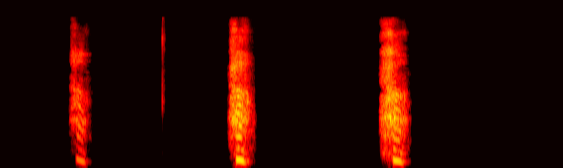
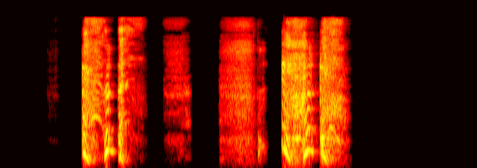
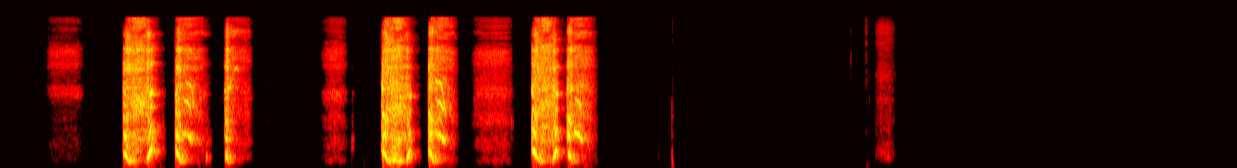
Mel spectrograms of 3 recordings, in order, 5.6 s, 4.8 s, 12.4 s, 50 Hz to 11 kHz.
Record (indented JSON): {
  "exhalation_length": "5.6 s",
  "exhalation_amplitude": 18413,
  "exhalation_signal_mean_std_ratio": 0.22,
  "cough_length": "4.8 s",
  "cough_amplitude": 32745,
  "cough_signal_mean_std_ratio": 0.38,
  "three_cough_length": "12.4 s",
  "three_cough_amplitude": 32654,
  "three_cough_signal_mean_std_ratio": 0.3,
  "survey_phase": "alpha (2021-03-01 to 2021-08-12)",
  "age": "45-64",
  "gender": "Female",
  "wearing_mask": "No",
  "symptom_fatigue": true,
  "symptom_headache": true,
  "smoker_status": "Ex-smoker",
  "respiratory_condition_asthma": false,
  "respiratory_condition_other": false,
  "recruitment_source": "Test and Trace",
  "submission_delay": "2 days",
  "covid_test_result": "Positive",
  "covid_test_method": "RT-qPCR",
  "covid_ct_value": 16.3,
  "covid_ct_gene": "ORF1ab gene",
  "covid_ct_mean": 17.1,
  "covid_viral_load": "2400000 copies/ml",
  "covid_viral_load_category": "High viral load (>1M copies/ml)"
}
